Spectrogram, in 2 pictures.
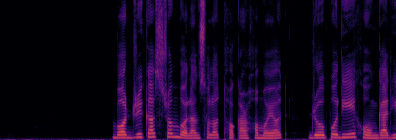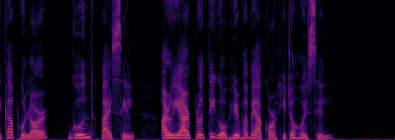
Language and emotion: Assamese, neutral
